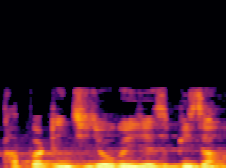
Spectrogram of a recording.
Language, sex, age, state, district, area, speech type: Hindi, male, 18-30, Madhya Pradesh, Betul, urban, spontaneous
